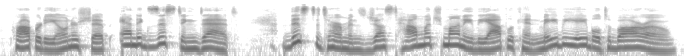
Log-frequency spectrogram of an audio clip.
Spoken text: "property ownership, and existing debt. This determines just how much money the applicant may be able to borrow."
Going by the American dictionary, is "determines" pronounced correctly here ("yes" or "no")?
yes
